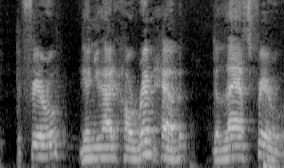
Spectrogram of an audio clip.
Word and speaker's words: Horemheb: Then you had Horemheb, the last pharaoh. His name is spelled Haremhab. Horemheb.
